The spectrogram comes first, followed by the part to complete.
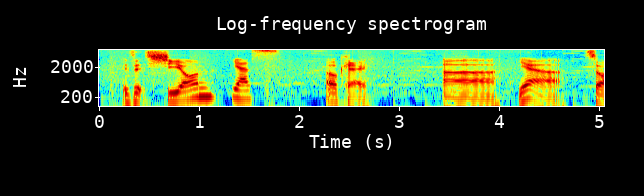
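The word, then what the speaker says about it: Xion: it has roxus I'm trying to remember the pronunciation of a character's name is it Shion yes okay uh yeah so I've seen cut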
